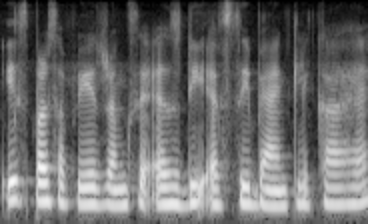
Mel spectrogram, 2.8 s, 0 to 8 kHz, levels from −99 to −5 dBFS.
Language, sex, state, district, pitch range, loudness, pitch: Hindi, female, Chhattisgarh, Kabirdham, 175-195 Hz, -18 LUFS, 180 Hz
